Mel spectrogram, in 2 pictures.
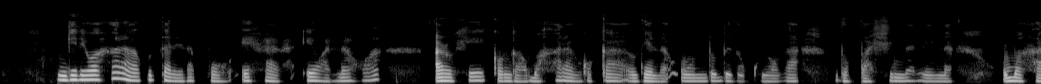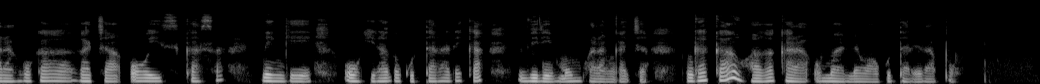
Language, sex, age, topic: Oshiwambo, female, 25-35, agriculture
